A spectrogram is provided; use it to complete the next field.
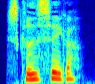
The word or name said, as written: SKRIDSIKKERT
